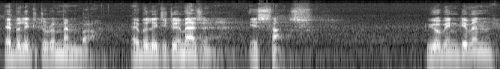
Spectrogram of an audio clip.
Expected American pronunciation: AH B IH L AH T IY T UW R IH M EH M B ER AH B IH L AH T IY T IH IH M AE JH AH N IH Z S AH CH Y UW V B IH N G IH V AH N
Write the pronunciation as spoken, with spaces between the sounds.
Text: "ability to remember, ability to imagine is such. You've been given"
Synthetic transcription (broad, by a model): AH B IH L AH T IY T UW R IH M EH M B ER AH B IH L AH T IY T IH IH M AE JH AH N IH Z S AH CH Y UW V B IH N G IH V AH N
